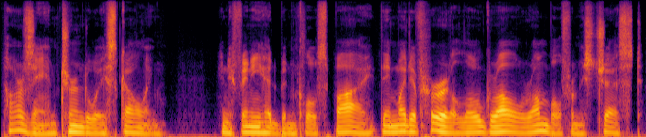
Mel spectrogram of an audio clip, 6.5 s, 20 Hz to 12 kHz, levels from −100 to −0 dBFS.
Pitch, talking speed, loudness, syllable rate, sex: 95 Hz, 205 wpm, -19 LUFS, 5.1 syllables/s, male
